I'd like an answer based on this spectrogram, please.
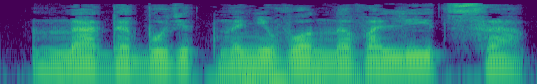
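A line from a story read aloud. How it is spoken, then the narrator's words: Whispering. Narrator (Russian): прошептал Гарри на ухо Рону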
